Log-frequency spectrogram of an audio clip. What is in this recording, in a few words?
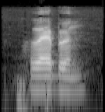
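"лэбын", Komi, male; kpv audio dict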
